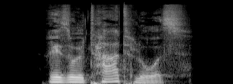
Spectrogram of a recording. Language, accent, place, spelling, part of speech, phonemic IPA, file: German, Germany, Berlin, resultatlos, adjective, /ʁezʊlˈtaːtloːs/, De-resultatlos.ogg
- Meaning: fruitless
